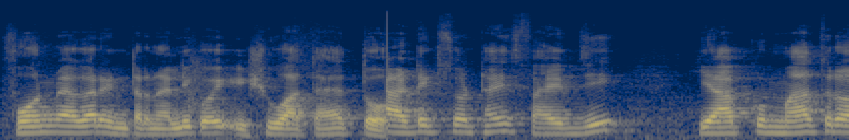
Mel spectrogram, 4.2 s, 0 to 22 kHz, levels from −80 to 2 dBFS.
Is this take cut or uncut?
cut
